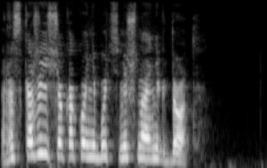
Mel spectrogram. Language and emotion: Russian, positive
